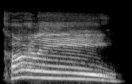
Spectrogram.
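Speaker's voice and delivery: high, loud happy call. Real, not acted. Greeting a viewer who just joined, with a loud call. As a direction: shout the name across the room.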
